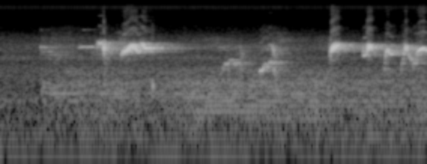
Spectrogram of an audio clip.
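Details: Loud, clear song of a red-whiskered bulbul: a sweet whistled phrase, then lower slurred notes, then a quick series of bright chirped notes at the end, with little background noise.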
